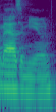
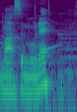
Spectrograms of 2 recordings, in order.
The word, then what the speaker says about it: Masamune: They always have a Mazamune, not pronounced that way, but years and years have made me want to pronounce it that way instead of Masamune.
